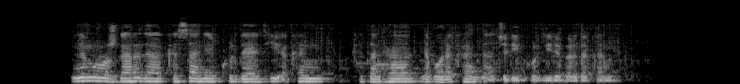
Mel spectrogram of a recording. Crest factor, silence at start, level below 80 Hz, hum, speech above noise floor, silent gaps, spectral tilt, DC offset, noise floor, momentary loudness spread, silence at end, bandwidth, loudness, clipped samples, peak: 18 dB; 0.7 s; -66 dBFS; none; over 66 dB; none; -6.5 dB/octave; under 0.1%; under -90 dBFS; 7 LU; 1.2 s; 7.8 kHz; -25 LUFS; under 0.1%; -8 dBFS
